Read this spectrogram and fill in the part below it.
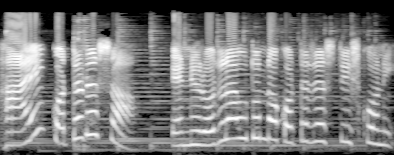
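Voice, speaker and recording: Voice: extremely high pitch, fast talker, sharp tone. A performer voicing a cheerful, helpful and affectionate village child in a moral story cartoon. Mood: excited, happy. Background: children's background music.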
